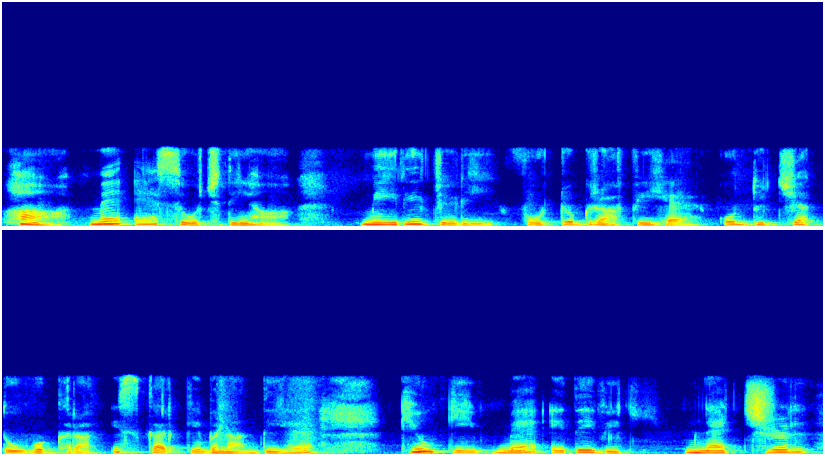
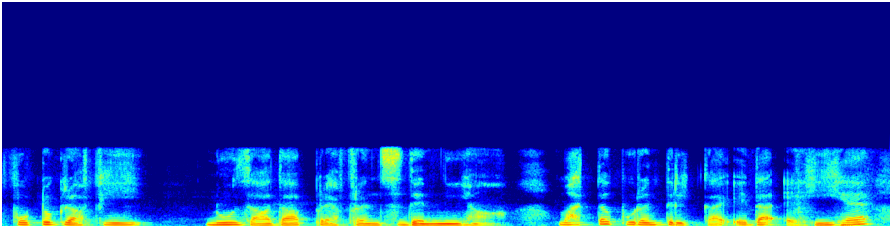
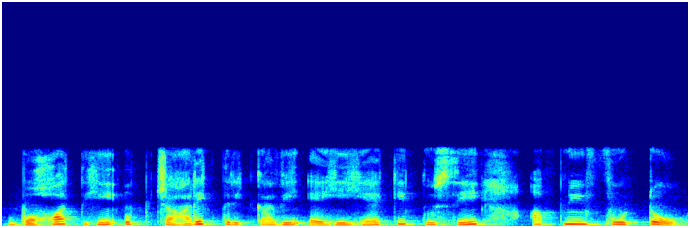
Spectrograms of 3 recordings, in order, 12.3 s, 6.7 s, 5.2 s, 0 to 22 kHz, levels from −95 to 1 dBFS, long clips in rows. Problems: constant background noise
